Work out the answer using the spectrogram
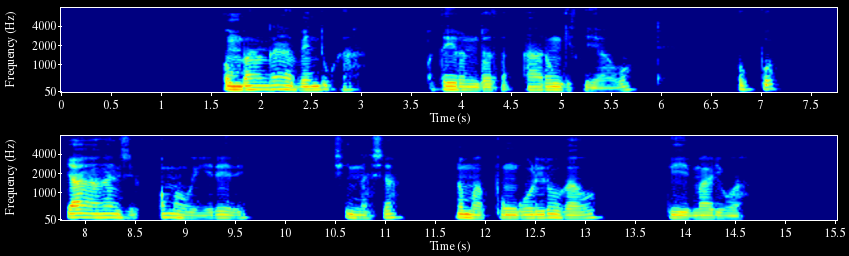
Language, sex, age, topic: Oshiwambo, male, 25-35, finance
